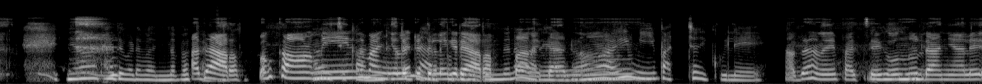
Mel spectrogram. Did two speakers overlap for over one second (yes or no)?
yes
